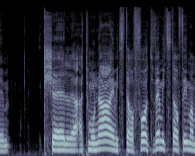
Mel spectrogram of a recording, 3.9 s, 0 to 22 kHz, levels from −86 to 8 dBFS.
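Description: Listening to the speech, nothing stood out as a technical fault at any point.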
